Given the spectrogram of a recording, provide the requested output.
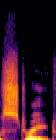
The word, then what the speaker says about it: straight: Go straight for two blocks. Straight has a silent g h. Don't pronounce it.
